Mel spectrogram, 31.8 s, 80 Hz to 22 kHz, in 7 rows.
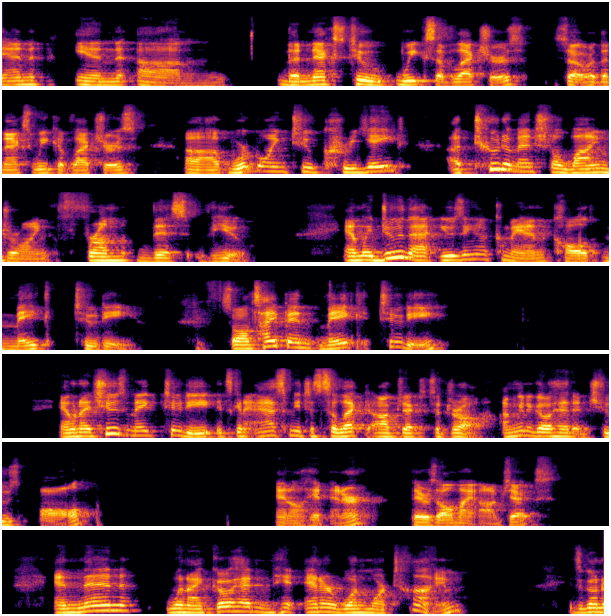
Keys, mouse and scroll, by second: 15.9-17.0 typing, 17.7 Return, 23.1-24.1 typing, 24.6 Return, 30.5 Return.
